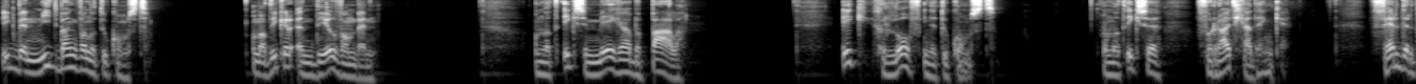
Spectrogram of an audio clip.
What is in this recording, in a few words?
Toekomst Narration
